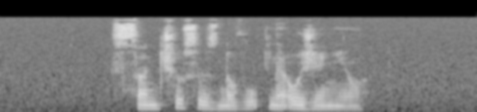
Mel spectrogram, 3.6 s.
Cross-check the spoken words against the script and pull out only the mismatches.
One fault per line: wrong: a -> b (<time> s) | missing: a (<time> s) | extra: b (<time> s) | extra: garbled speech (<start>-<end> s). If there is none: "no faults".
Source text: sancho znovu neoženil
extra: se (1.4 s)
